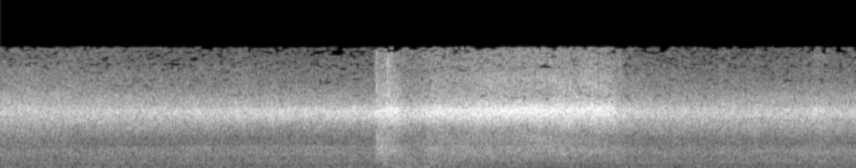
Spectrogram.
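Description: Steady rushing of a waterfall pouring into a gorge pool. About three seconds in there is a brief thump, and the rushing is louder for a second or two after it.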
